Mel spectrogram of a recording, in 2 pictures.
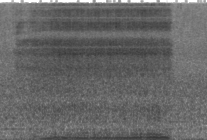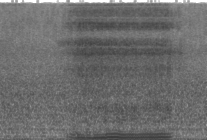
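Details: Adult man snoring loudly in sleep, with a very dry, sore throat before sleeping: two long, loud, deep rattling snores with quieter breathing between them; his snoring regularly wakes the household.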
